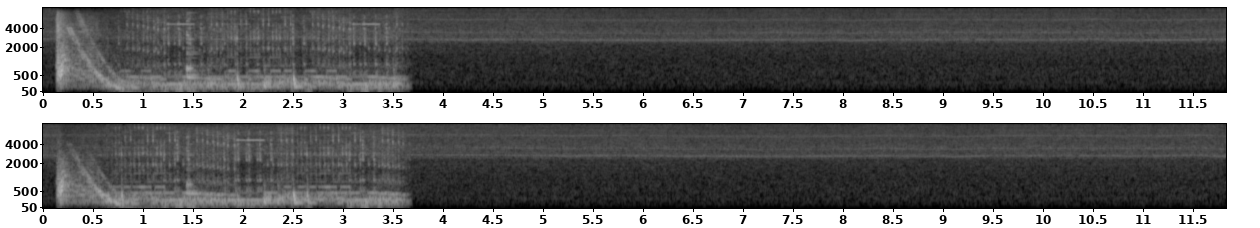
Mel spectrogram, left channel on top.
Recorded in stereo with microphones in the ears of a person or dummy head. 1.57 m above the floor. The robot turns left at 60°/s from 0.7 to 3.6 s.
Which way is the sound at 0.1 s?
100° left.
